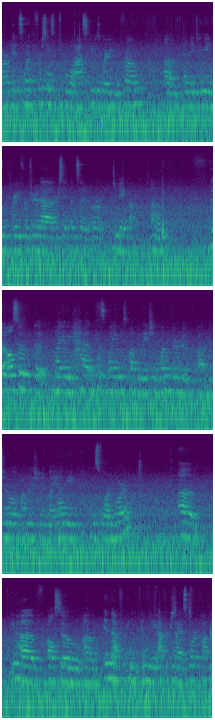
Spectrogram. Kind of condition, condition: setting, live audience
